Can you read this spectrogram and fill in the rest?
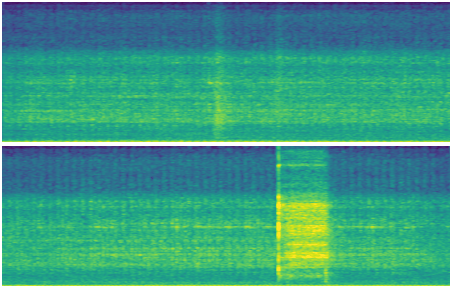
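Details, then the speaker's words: Homemade compressor, heard from across the garage: steady low hum with an even pulse, no knocking or rattle, quiet normal running. "we go you can hear that not very loud at all"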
